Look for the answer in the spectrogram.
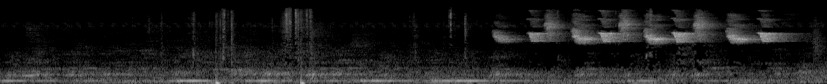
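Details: White-rumped shama singing, used as a lure for shamas that have not yet sung: after faint clicks and a low hum, a fast, regular series of high, sharp notes begins and continues for three seconds.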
